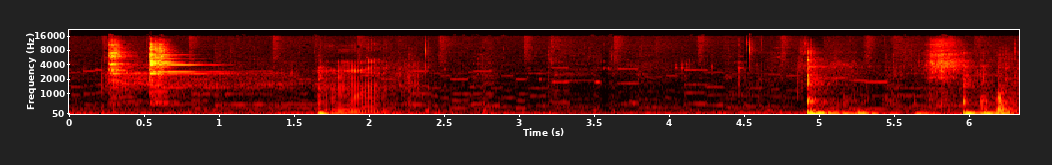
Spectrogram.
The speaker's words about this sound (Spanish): Ah, vamos a brindar primero. Salud.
